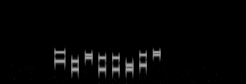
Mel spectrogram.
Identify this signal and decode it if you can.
Multi-frequency trunk signalling (R1, as on North American trunks), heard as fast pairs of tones, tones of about 70 ms. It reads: KP 204418 ST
